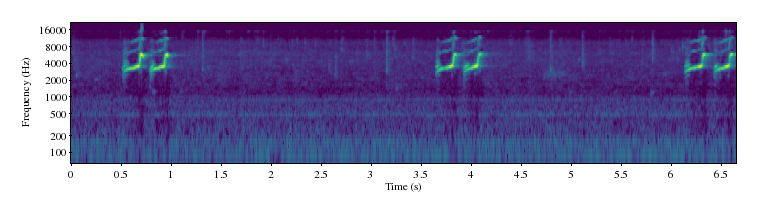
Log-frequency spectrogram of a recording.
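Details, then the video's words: Original sooty-headed bulbul voice meant to prompt a fast answer: crisp paired rising chirps at intervals of about three seconds, three bursts, over a continuous soft trickle of water. "PANCINGAN CUCAK RANTING SUARA ASLI DAN GEMERCIK AIR CEPAT NYAUT"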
